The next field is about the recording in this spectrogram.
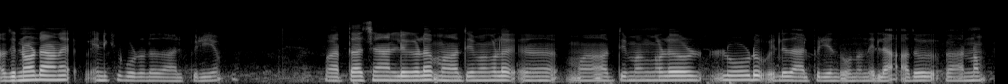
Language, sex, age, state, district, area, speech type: Malayalam, female, 60+, Kerala, Idukki, rural, spontaneous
